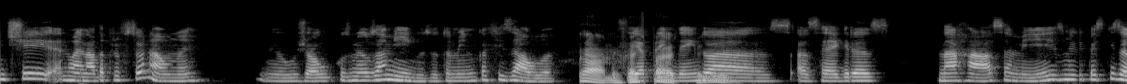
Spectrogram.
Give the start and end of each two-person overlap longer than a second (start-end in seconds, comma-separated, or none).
6.1-7.4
